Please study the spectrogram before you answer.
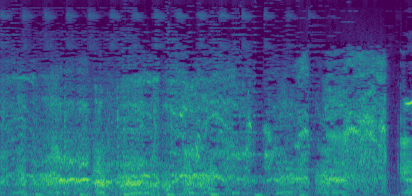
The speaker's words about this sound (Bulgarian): Май имам нужда от свинар. Ние имаме тук много свине.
